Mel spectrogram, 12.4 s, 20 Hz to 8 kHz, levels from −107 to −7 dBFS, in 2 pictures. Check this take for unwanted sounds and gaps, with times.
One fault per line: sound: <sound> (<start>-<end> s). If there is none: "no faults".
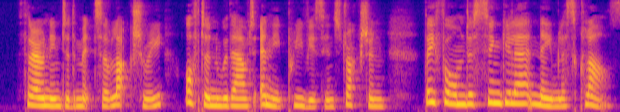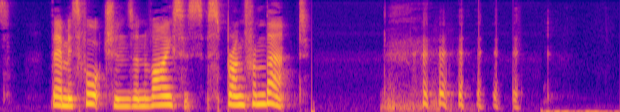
sound: laugh (10.0-11.5 s)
